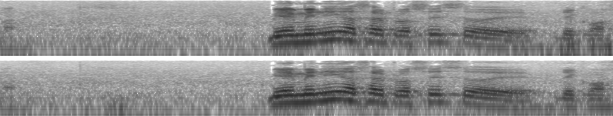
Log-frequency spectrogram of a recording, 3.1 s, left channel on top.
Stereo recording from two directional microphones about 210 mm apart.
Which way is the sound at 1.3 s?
20° right (ahead or behind).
